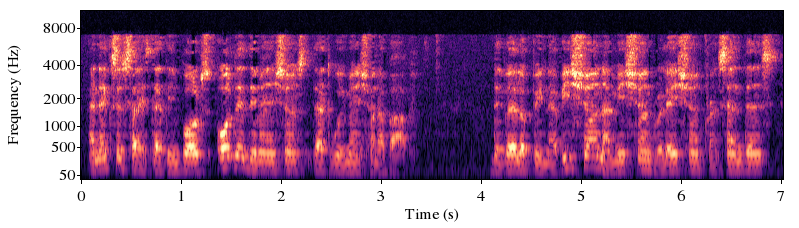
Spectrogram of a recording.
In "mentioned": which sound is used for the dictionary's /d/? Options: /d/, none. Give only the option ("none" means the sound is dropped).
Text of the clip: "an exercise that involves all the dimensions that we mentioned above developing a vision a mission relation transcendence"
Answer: none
